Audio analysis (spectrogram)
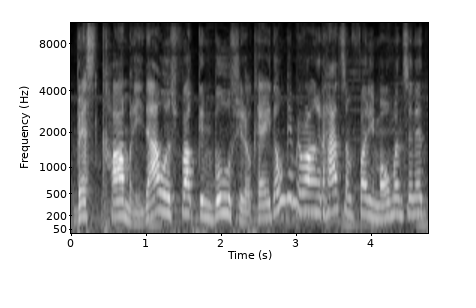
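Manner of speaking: loud exasperated rant; loud indignant rant. Real, not acted. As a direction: rant at the rigged awards. Loud rant about the Oscars.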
